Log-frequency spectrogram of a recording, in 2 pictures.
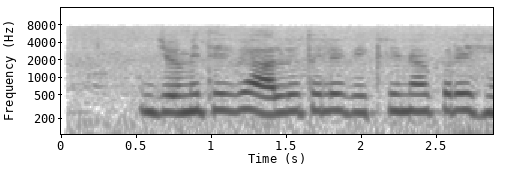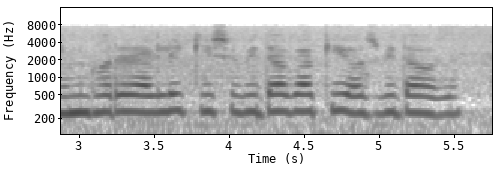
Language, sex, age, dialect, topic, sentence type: Bengali, female, 18-24, Rajbangshi, agriculture, question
